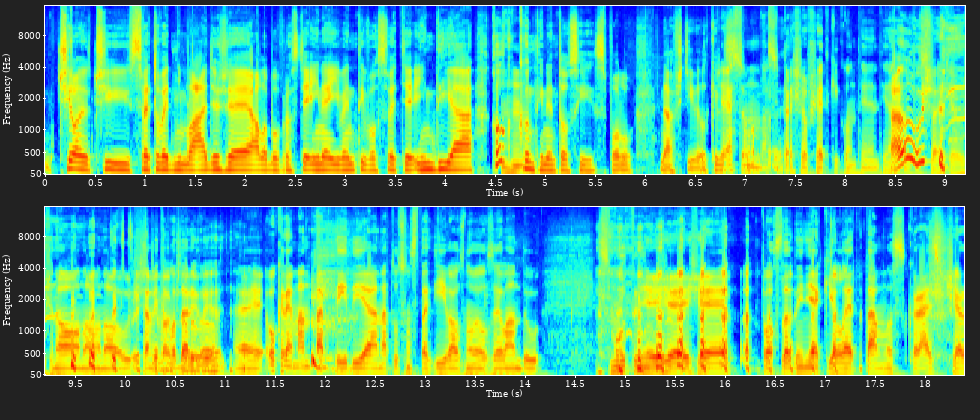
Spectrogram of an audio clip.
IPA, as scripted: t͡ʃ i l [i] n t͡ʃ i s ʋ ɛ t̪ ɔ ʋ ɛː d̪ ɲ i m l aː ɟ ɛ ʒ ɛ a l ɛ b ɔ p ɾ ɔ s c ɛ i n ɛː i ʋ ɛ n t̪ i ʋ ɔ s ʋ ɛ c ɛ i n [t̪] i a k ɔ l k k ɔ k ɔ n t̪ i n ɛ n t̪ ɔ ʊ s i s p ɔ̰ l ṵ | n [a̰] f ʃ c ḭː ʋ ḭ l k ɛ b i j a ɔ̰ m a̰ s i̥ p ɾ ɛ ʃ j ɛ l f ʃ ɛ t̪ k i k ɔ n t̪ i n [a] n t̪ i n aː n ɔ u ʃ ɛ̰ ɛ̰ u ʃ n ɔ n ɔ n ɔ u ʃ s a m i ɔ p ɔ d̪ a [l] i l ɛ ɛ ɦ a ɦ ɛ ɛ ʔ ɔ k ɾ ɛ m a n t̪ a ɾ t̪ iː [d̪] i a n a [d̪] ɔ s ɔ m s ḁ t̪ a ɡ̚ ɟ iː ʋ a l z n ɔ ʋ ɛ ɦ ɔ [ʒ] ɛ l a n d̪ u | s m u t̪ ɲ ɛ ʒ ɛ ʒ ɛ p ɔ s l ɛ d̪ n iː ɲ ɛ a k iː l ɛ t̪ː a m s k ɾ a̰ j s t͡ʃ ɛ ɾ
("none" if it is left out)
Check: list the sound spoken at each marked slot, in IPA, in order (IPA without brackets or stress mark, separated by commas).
ɛ, d̪, a̰, ɛ, ɾ, d̪, t̪, z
